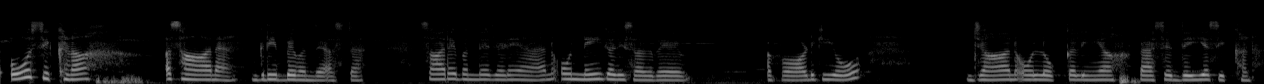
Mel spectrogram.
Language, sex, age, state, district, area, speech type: Dogri, female, 30-45, Jammu and Kashmir, Reasi, rural, spontaneous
